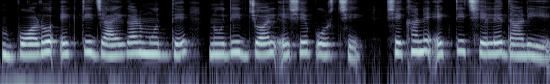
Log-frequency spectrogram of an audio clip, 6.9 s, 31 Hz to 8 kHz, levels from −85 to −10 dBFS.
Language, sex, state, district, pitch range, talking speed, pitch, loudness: Bengali, female, West Bengal, Jalpaiguri, 215-240 Hz, 115 wpm, 225 Hz, -29 LUFS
